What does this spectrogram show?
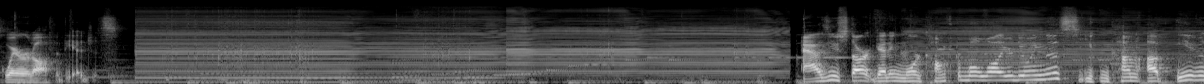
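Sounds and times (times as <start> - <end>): electric beard clippers buzzing: 1.3 - 8.0, 8.6 - 12.0.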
